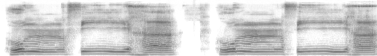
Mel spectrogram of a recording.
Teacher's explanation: Nah, ini kan mim sukun bertemu fa. Maka jangan sampai bibirnya tidak rapat karena kita ingin cepat-cepat mengucapkan huruf fa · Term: izhar syafawi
